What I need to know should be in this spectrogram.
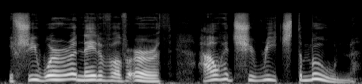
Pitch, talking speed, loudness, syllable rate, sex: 180 Hz, 215 wpm, -16 LUFS, 5.4 syllables/s, male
